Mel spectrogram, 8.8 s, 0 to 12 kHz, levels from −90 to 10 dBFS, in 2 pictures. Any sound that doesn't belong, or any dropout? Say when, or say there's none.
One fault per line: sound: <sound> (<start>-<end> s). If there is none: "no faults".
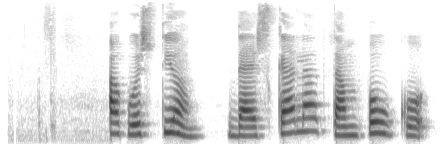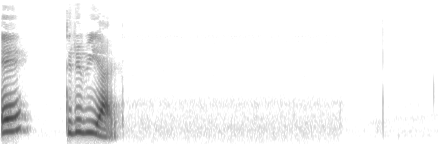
no faults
